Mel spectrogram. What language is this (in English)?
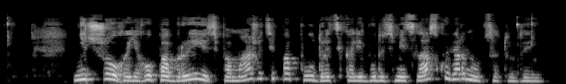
Belarusian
